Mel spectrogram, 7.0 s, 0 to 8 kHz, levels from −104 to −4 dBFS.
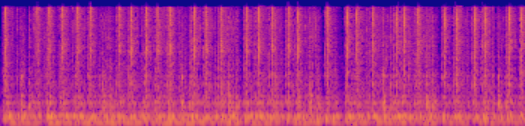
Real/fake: real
